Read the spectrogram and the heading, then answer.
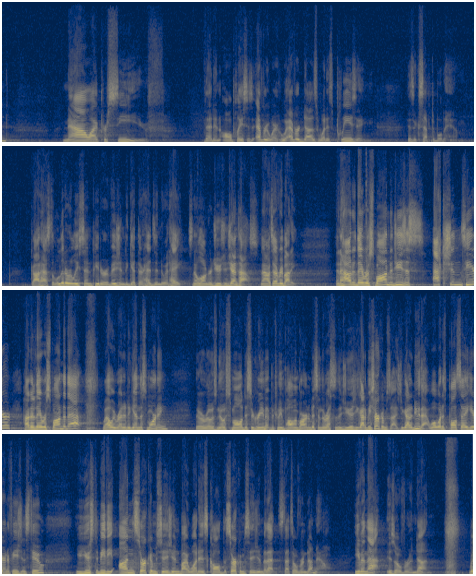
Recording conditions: large echoing room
